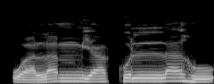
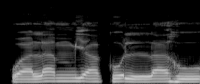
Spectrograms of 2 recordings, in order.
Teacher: Kita gabungkan tapi tidak perlu didengungkan jadi walam yakulllah jadi Nun matinya ini malah kita hilangkan langsung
